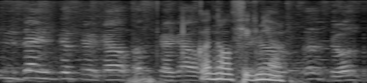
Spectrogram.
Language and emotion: Russian, neutral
